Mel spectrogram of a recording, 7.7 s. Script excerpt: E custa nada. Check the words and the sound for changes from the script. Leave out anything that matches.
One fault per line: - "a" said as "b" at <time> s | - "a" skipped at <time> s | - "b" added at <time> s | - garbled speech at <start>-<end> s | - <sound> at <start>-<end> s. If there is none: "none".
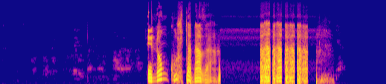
- "non" added at 3.0 s
- laugh at 5.2-6.2 s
